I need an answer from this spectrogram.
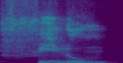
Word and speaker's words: phylum: para de filo porque phylum si el filón se pronuncia con una letra f pero se escribe con una p bien es ph y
